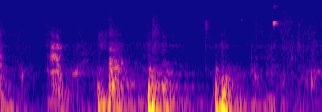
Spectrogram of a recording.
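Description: A short sighing "ah", then several dull knocks and thumps about half a second apart as a backpack is lifted off a classroom desk and a person gets up from the chair.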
